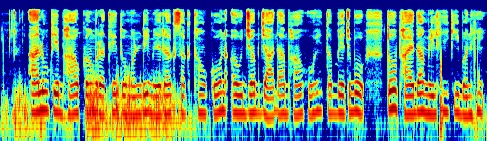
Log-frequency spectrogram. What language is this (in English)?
Chhattisgarhi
